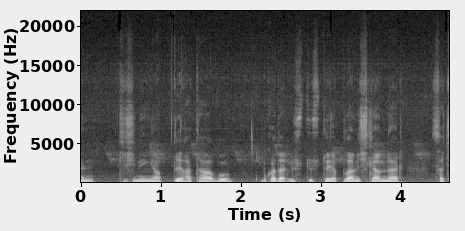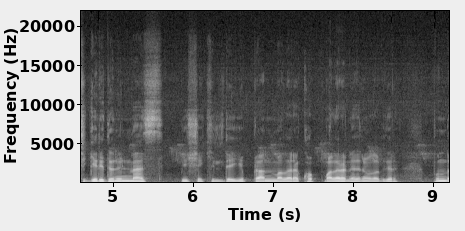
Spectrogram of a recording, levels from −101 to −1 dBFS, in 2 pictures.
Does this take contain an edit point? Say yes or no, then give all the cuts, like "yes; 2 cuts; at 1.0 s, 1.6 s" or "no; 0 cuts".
no; 0 cuts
